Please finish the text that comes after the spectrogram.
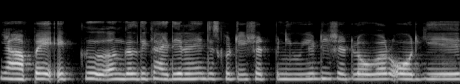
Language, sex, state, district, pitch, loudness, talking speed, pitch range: Hindi, female, Bihar, Gopalganj, 245 Hz, -18 LUFS, 235 wpm, 245-250 Hz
